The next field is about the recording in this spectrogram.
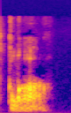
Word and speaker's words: claw: Bass, for the Billy the Bass and the craw. – It's not craw, it's claw.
